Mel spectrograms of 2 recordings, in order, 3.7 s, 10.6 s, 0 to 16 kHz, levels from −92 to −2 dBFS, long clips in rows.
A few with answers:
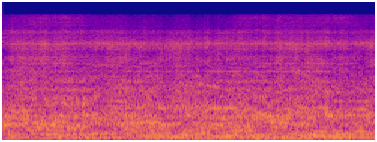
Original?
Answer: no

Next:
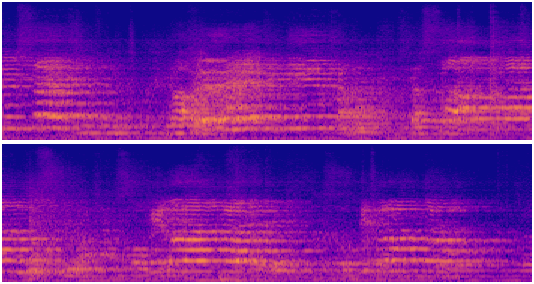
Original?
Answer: no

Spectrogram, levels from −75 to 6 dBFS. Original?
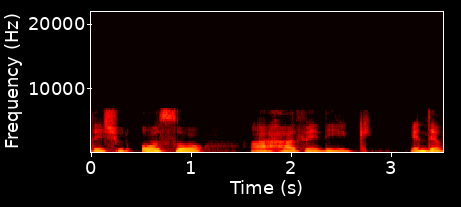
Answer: yes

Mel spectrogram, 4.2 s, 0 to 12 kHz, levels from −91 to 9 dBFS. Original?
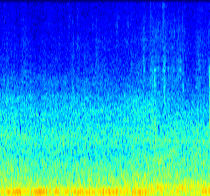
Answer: yes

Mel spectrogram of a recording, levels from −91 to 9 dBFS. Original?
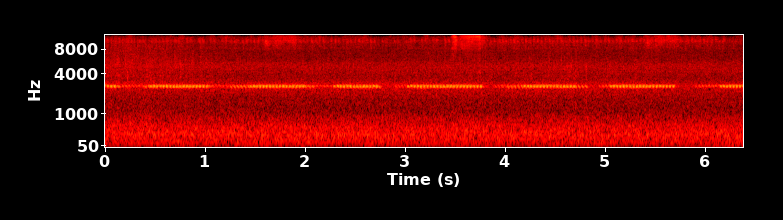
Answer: yes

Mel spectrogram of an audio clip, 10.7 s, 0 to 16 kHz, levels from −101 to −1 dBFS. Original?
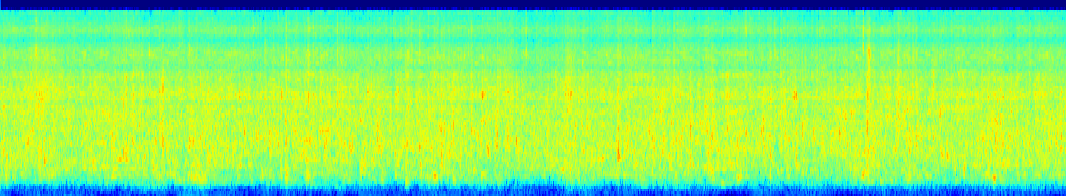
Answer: no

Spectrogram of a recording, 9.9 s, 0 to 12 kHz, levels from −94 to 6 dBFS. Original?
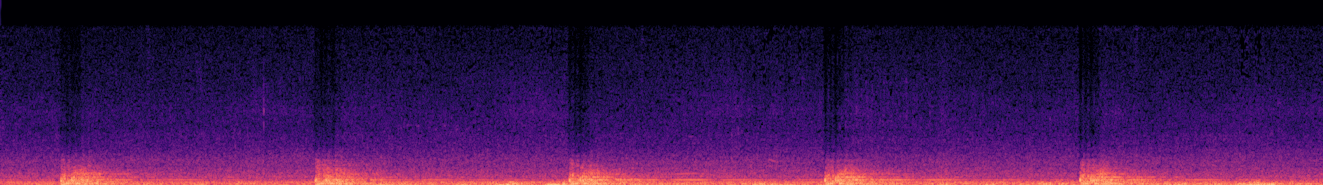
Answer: yes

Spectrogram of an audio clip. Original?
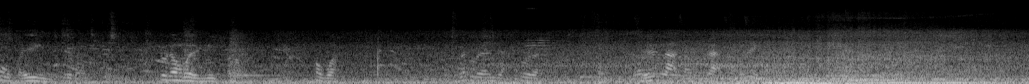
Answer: yes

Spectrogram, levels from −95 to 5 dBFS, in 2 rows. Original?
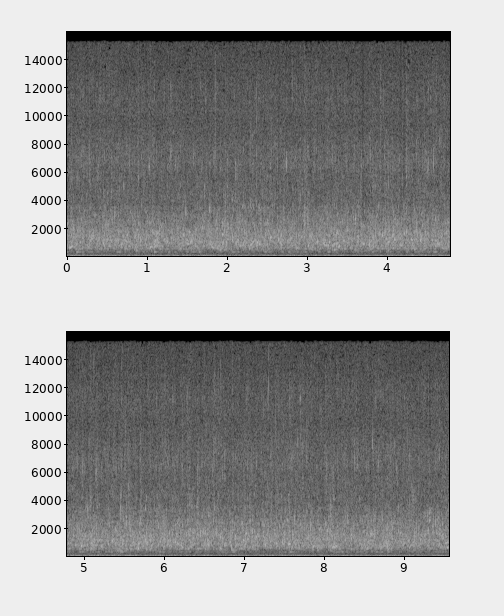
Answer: yes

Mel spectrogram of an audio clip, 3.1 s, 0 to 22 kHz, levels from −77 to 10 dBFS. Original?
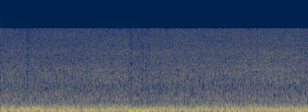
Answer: yes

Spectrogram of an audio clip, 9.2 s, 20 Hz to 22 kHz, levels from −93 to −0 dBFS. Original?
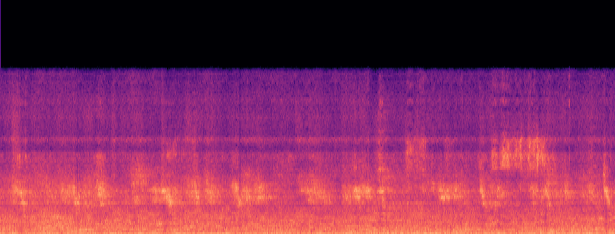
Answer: no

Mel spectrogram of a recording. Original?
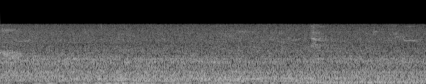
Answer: yes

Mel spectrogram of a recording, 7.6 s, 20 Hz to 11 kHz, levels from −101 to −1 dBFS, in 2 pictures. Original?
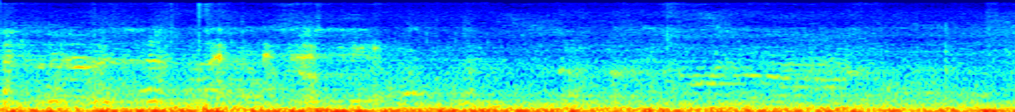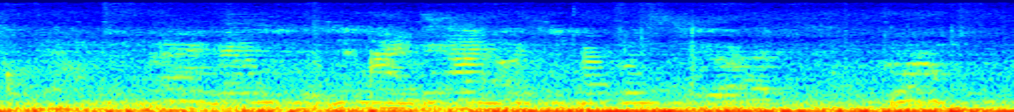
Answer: no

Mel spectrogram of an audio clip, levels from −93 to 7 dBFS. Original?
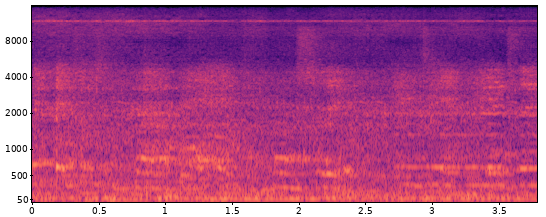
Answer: no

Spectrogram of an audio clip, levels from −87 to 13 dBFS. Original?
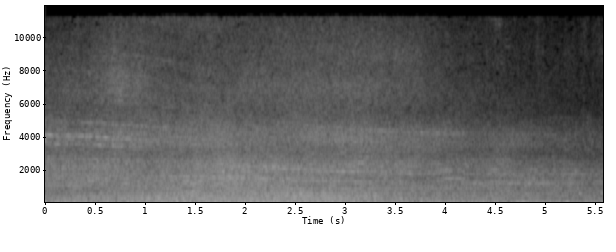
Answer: yes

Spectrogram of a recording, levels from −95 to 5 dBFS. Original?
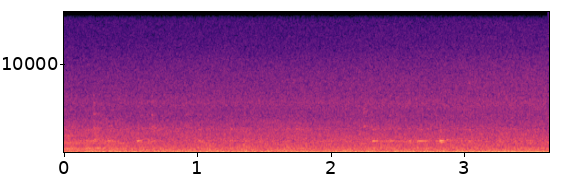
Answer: yes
